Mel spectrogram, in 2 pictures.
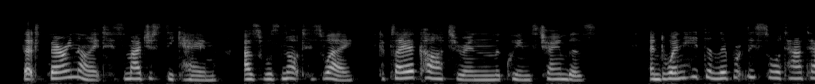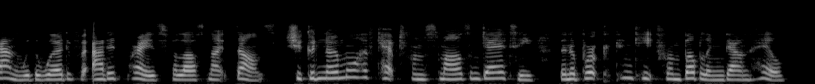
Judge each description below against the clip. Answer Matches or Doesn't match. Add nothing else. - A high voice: Matches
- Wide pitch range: Doesn't match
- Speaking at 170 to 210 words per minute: Matches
